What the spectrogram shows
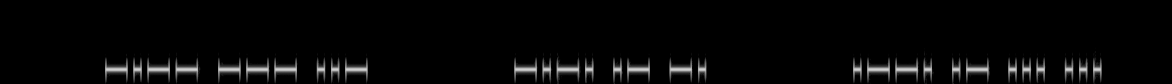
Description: Morse code, heard as a keyed tone, about 17 wpm, 700 Hz. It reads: YOU CAN PASS
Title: 3x Word-Spacing - Sentences from Top 400 Words - 17wpm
